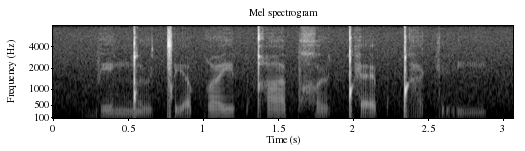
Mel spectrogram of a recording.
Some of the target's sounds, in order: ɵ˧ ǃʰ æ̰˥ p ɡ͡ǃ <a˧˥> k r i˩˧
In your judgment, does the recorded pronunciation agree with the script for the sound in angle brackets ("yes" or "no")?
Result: yes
